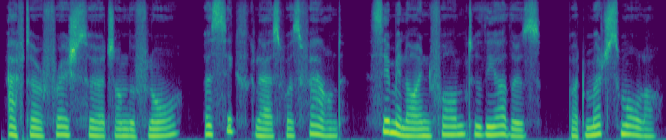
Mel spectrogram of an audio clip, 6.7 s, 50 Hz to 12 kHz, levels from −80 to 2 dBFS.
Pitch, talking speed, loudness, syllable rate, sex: 185 Hz, 190 wpm, -17 LUFS, 4.5 syllables/s, female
